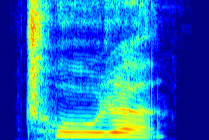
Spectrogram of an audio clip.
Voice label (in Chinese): "出任", Chinese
